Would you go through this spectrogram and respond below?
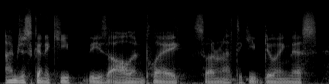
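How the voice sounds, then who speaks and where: A man's voice: rumbling low, fairly even intonation, brisk, darkish tone. A man talking casually to himself in a rambling think-aloud game commentary, sometimes muttering and reading aloud as he types. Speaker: solo tabletop role-player demonstrating a game.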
